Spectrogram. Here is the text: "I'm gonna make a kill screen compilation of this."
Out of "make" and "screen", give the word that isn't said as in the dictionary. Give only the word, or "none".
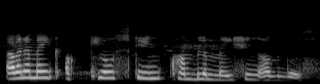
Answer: none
